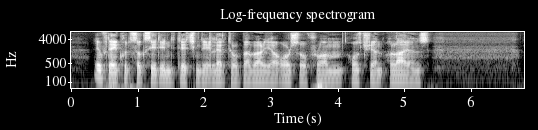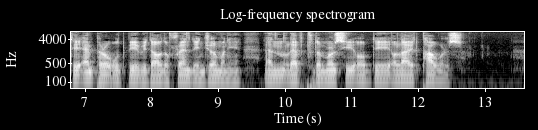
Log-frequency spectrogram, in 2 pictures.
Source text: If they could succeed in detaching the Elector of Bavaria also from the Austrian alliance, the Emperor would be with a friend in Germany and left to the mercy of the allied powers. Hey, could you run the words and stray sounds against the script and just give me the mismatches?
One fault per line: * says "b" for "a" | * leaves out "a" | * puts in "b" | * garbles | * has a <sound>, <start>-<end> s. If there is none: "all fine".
* says "without" for "with"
